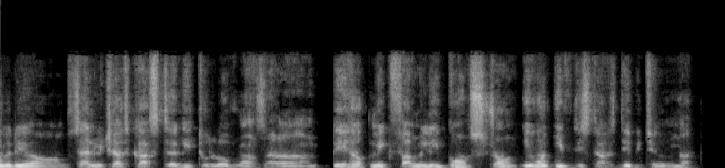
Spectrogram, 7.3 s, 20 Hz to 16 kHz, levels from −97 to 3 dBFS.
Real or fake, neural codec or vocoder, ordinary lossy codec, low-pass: fake; codec, 24 kHz, 3 kbps, HILCodec; AAC, 64 kbps; 10.8 kHz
